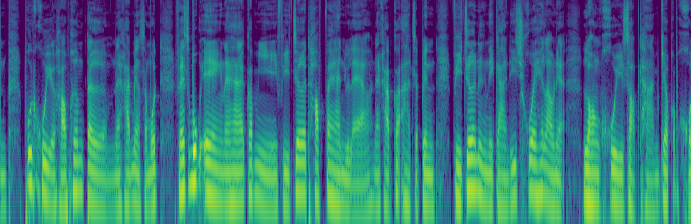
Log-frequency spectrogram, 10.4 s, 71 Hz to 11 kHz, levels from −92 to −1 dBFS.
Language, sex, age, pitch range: Thai, male, 20-39, 105-130 Hz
